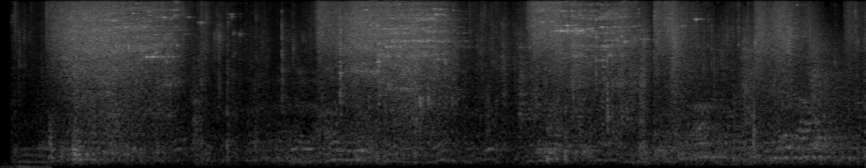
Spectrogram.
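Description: Broom strokes push debris and broken glass across a hard floor in Beirut during the cleanup after the explosion at the city's port, in three long, loud scraping sweeps, with bright tinkling shards and gritty rustling between them.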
